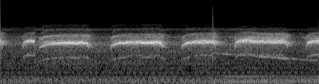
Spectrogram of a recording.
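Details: Peregrine falcon young coming back to their nest in Harrisburg, USA, giving drawn-out, nasal wailing calls in quick succession, the later ones rising slightly, with a brief click between them.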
